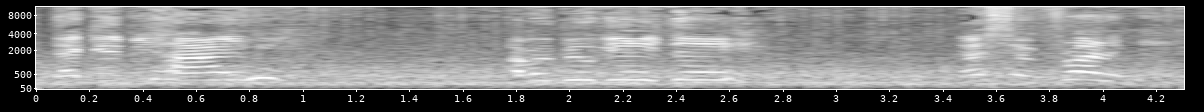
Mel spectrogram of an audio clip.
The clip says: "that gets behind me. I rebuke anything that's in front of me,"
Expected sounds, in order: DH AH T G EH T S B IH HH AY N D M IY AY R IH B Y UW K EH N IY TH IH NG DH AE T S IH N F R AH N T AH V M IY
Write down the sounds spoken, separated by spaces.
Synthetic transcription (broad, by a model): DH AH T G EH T B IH HH AY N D M IY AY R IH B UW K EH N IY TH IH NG DH AE T S IH N F R AH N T AH V M IY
